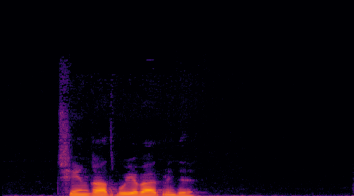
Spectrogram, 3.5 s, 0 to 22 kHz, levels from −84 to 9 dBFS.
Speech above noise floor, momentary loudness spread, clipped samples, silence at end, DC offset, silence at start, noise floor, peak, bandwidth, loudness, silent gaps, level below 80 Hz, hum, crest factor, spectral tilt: 44 dB; 16 LU; under 0.1%; 1.6 s; under 0.1%; 0.6 s; -62 dBFS; -4 dBFS; 13.5 kHz; -20 LUFS; none; -54 dBFS; none; 20 dB; -8.5 dB/octave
